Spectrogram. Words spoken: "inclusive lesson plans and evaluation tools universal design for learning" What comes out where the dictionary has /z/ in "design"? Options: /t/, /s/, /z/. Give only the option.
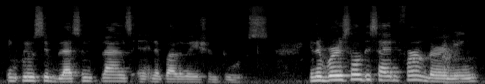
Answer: /s/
